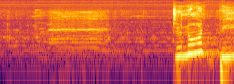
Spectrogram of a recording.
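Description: Sheep bleats from children playing sheep in a school annual-day nativity play in Pune, a short wavering cry that rises loudly near the end over a quiet hall.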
